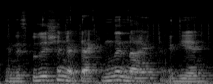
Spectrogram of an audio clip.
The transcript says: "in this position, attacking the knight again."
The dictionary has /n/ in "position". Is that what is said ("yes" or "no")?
yes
